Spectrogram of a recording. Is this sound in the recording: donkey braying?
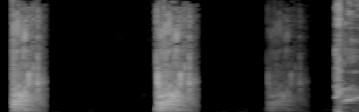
no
